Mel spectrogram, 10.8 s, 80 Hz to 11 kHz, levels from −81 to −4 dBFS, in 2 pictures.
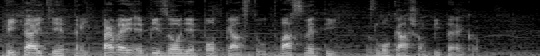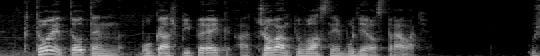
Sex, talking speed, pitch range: male, 135 wpm, 100-125 Hz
